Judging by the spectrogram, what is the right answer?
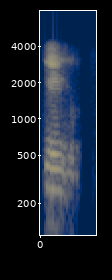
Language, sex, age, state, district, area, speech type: Urdu, male, 18-30, Delhi, South Delhi, urban, conversation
